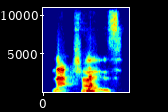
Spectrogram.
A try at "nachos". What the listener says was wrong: No, there's no R there. That's nah. That's like nah.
